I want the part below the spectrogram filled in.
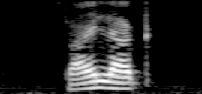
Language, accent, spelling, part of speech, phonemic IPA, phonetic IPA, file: Armenian, Eastern Armenian, սայլակ, noun, /sɑjˈlɑk/, [sɑjlɑ́k], Hy-սայլակ.ogg
- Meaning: 1. diminutive of սայլ (sayl): small cart 2. wheelbarrow, barrow 3. trolley 4. wheelchair 5. baby walker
